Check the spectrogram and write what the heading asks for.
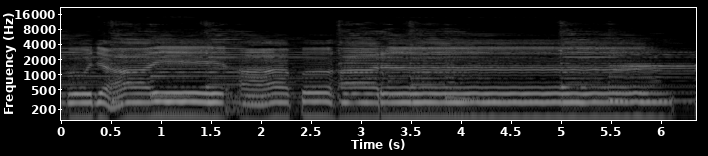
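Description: Sikh Gurbani kirtan: a voice singing a drawn-out, ornamented line, sliding and wavering in pitch for the first two seconds, then held on one long steady note, over the sustained notes of a harmonium.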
